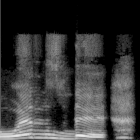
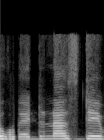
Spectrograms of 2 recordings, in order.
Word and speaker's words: Wednesday: শনিবার Saturday, Monday, Tuesday, Wednesday, Thursday, Friday. Very good. ওয়েডনেসডে বলতে হয়, এটাকে ওয়েডনেসডে বলা যাবে না।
